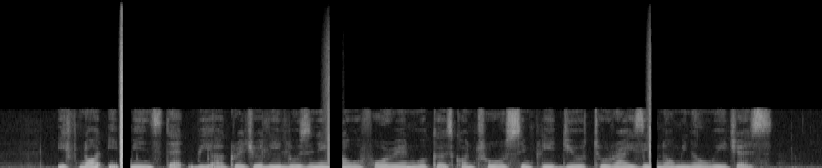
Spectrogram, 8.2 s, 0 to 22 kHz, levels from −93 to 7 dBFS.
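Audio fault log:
1.18–1.31 s, 3.21–3.44 s, 6.46–6.58 s: wireless microphone squelch dropout. The transmitter's radio signal fades until the receiver's squelch mutes its output. Each event brings a brief swell of hiss, then a near-silent gap of about 93 ms, 138 ms and 71 ms before the speech returns.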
